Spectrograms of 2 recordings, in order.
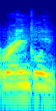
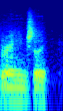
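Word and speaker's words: Rangeley: I would call it wrangley but I think it's pronounced rangley uh Maine that I visited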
